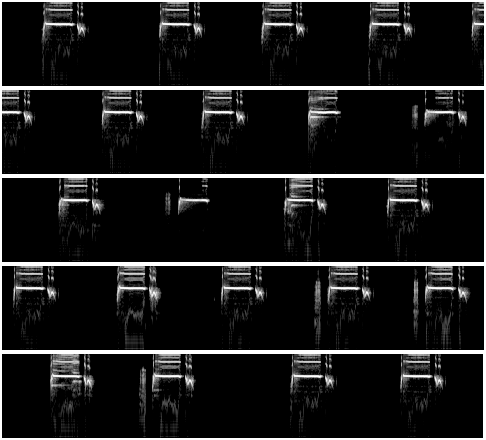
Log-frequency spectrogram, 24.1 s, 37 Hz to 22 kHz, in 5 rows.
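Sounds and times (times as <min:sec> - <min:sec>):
distorted bird call recording: 0:00.4 - 0:00.9, 0:01.6 - 0:02.0, 0:02.6 - 0:03.1, 0:03.7 - 0:05.2, 0:05.8 - 0:07.3, 0:07.9 - 0:08.3, 0:08.9 - 0:09.6, 0:10.2 - 0:10.7, 0:11.3 - 0:11.8, 0:12.5 - 0:14.0, 0:14.6 - 0:19.2, 0:19.8 - 0:21.3, 0:22.2 - 0:23.8.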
